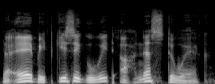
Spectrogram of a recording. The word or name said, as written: nestue'g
